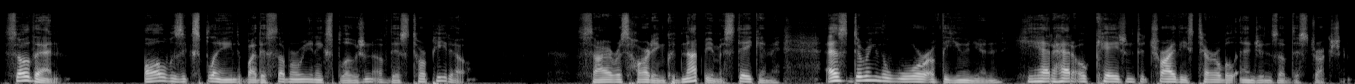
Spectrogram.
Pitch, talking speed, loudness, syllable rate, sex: 115 Hz, 160 wpm, -22 LUFS, 5.5 syllables/s, male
